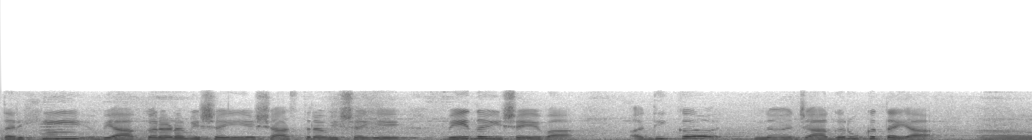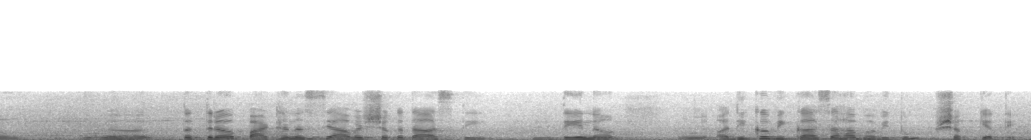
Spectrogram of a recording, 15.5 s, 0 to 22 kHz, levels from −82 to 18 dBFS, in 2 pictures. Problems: constant background noise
